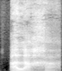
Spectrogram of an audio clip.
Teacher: The first syllable opens like a breath. The second rises LAH, as if calling upward toward an infinite sky. The third falls softly, ha, like the exhale that follows a moment of profound recognition.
